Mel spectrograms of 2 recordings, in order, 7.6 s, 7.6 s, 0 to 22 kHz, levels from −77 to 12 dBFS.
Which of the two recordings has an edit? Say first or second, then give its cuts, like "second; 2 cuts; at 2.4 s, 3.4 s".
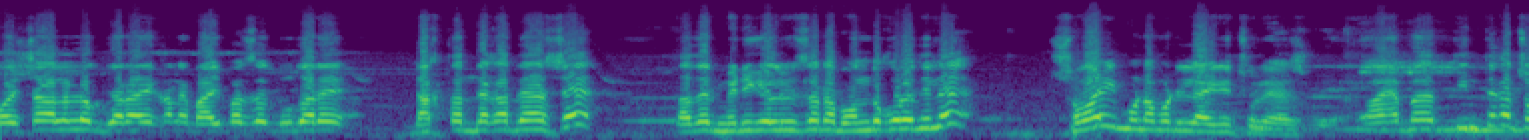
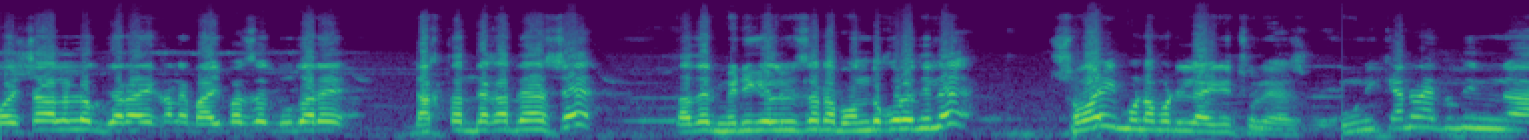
second; 1 cut; at 6.7 s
